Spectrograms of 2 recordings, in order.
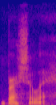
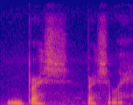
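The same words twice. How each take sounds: First: Said in the usual way. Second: Whispered repeat of brush away; hushed echo. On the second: Real, not acted. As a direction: murmur brush away softly to yourself.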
